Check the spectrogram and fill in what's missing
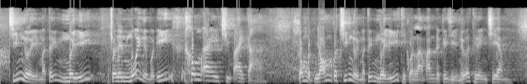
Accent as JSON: {"language": "Vietnamese", "region": "Southern Vietnam", "country": "Vietnam", "tie": "born there", "said": "chúng tôi là Bắc di cư mà. Mặc dù sinh ở miền Nam nhưng mà gốc bố mẹ vẫn miền Bắc đi vô đây, còn tôi thì sinh ở miền Nam."}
